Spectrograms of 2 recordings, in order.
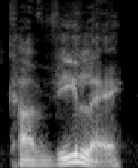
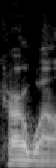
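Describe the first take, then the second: First: The name is said with a Hawaiian pronunciation. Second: The name is said with an English pronunciation. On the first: "If it's Hawaiian pronunciation, it's Kavile" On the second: "but it's a Dwayne Carwell"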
